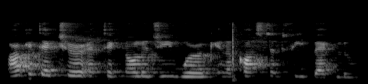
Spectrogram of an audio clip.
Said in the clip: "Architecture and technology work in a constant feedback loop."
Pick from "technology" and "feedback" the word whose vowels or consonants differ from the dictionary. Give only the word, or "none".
none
